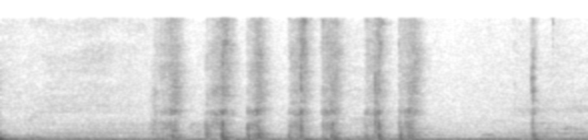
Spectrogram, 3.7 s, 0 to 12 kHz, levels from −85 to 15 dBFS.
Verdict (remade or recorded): recorded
